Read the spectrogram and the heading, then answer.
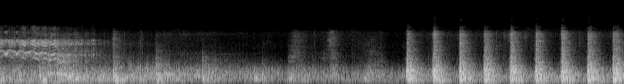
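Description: A nervous horse named Silver gives a long, shrill, wavering whinny, followed by loud, rapid, evenly spaced hoofbeats clattering in a steady rhythm, as though the animal is stamping or trotting restlessly.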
